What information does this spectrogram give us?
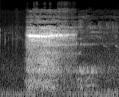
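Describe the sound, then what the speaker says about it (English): A single long, forceful breath out, close and loud, rushing for about a second with a slight whistling edge before trailing off into quiet. "I like to breathe out that last breath"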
